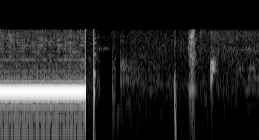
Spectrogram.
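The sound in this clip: A telephone call tone, one steady low tone lasting under a second that cuts off abruptly, followed by a few clicks and faint short sounds on the line.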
